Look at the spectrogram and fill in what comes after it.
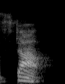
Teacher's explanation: The lips met, but no explosion.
